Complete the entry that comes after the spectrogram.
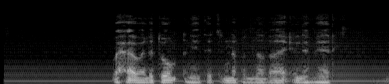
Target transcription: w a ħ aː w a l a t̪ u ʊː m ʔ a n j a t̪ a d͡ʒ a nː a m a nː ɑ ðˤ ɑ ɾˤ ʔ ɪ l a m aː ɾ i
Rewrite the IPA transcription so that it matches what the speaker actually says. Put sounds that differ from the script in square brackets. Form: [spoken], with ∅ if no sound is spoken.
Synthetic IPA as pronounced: w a ħ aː w a l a t̪ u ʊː m ʔ a n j a t̪ a d͡ʒ a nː a [b] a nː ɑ ðˤ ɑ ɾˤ ʔ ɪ l a m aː ɾ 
